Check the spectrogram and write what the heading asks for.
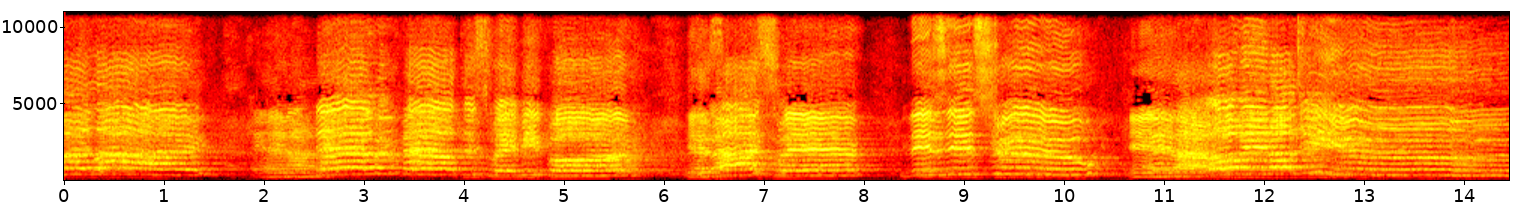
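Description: A group of young men and women singing together, their voices in loose unison, in sung phrases with short pauses between them.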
